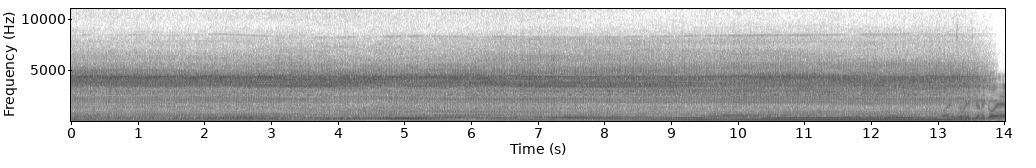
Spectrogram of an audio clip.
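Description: Random orbital polisher running steadily at speed six on car paint, a motor hum with a high whine. It is switched off near the end and spins down quickly.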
